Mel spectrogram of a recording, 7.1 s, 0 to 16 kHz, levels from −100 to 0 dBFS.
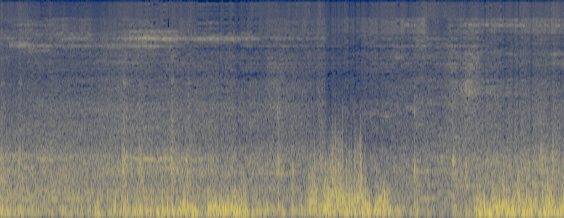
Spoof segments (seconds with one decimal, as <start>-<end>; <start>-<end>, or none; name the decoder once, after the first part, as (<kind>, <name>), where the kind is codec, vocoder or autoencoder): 3.0-4.3 (codec, SNAC); 4.7-6.0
